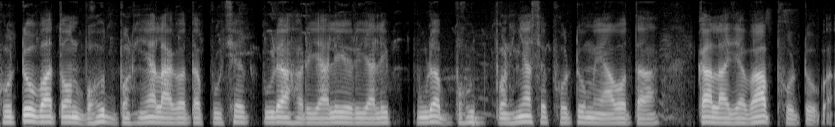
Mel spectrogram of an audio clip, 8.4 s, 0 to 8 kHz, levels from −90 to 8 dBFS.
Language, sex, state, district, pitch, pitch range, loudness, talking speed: Bhojpuri, male, Bihar, Muzaffarpur, 115 Hz, 110-125 Hz, -21 LUFS, 150 wpm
